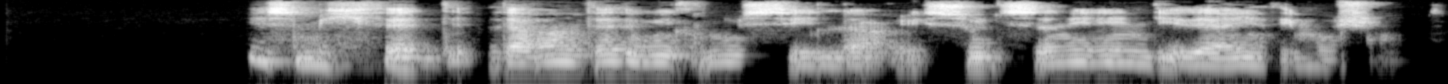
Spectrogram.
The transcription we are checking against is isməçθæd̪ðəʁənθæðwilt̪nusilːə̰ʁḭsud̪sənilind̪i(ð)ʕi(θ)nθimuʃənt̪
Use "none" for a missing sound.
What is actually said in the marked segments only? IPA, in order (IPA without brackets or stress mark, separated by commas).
ð, none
